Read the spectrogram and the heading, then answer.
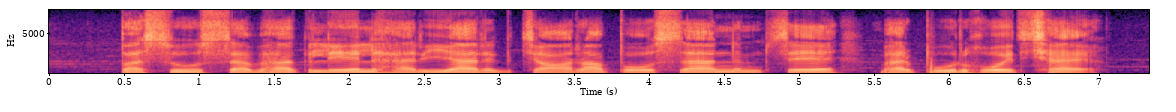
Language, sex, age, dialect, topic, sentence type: Maithili, male, 60-100, Southern/Standard, agriculture, statement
